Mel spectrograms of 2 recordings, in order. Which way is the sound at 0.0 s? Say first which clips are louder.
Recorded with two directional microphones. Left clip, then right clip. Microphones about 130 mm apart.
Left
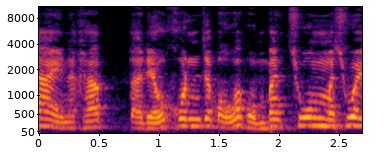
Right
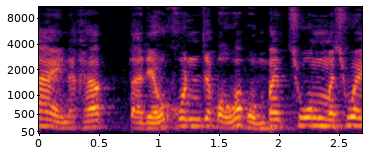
Even; 30° left (ahead or behind).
